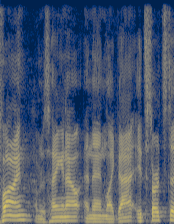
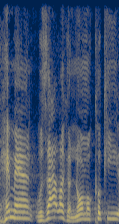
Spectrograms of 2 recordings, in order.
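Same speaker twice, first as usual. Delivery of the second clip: nervous questioning; 6 semitones higher than usual. Retold or imitated. Anxiously asking about the cookie.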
